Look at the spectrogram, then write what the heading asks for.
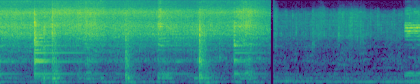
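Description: Chopped beetroot sizzling as it fries in an aluminium pot, with a spoon stirring and knocking against the pot about four times. The sizzle cuts off about three and a half seconds in, and a single ringing metallic clink comes near the end.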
